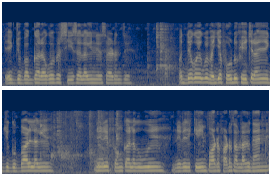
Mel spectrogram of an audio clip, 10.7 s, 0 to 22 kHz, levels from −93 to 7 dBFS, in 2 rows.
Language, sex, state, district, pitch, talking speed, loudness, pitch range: Bundeli, male, Uttar Pradesh, Budaun, 175 Hz, 200 wpm, -30 LUFS, 170-180 Hz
